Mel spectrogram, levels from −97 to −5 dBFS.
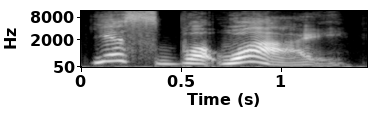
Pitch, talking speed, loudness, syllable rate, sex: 230 Hz, 125 wpm, -15 LUFS, 2.4 syllables/s, female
